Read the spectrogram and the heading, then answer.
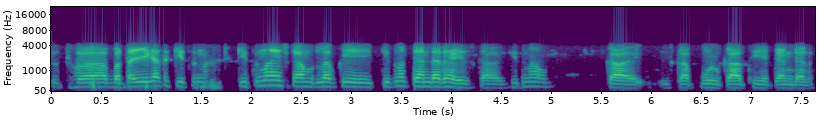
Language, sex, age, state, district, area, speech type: Hindi, male, 18-30, Bihar, Begusarai, rural, conversation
